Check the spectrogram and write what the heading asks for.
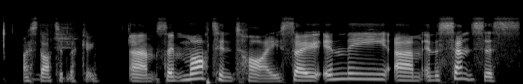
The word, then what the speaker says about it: Tighe: So Martin Tighe. So in the census, it's initially spelled Tighe. When he is when he is baptized, when he is baptized, Tighe is spelled Tye.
